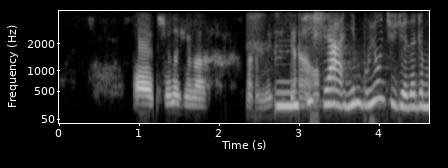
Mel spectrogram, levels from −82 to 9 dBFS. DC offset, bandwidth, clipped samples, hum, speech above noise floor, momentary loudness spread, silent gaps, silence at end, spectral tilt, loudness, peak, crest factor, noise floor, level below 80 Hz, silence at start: under 0.1%; 4 kHz; under 0.1%; none; 34 dB; 16 LU; none; 0 s; -8 dB/octave; -20 LUFS; -2 dBFS; 20 dB; -54 dBFS; -62 dBFS; 0.95 s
